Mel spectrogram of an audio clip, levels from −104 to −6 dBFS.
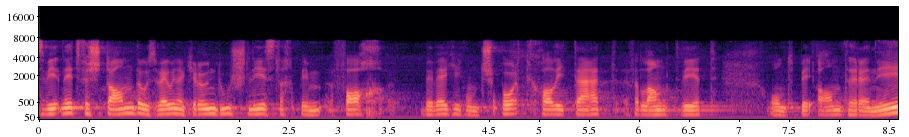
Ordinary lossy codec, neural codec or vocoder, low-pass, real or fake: none; none; 7.2 kHz; real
